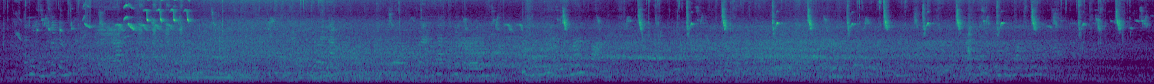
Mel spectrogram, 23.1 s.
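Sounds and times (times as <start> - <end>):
small bird chirping: 0.4 - 4.4.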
